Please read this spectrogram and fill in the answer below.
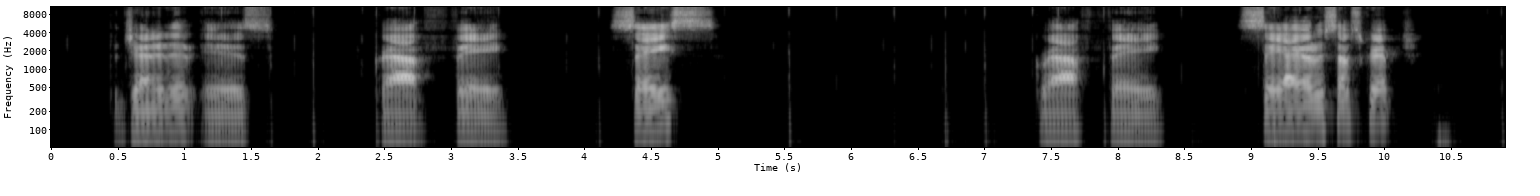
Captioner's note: speaking greek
